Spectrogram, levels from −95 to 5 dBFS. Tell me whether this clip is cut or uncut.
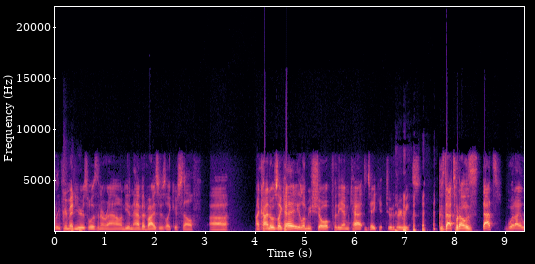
cut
